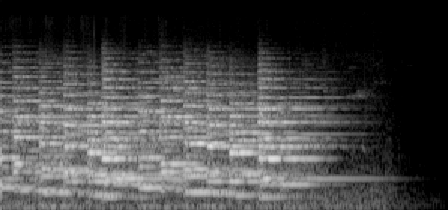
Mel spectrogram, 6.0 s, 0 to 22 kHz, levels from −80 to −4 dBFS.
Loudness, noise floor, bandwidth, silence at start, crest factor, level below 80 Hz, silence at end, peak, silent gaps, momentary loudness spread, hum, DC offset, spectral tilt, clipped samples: -18 LUFS; -67 dBFS; 16.5 kHz; 0 s; 16 dB; -50 dBFS; 1.15 s; -4 dBFS; none; 8 LU; none; under 0.1%; -2.5 dB/octave; under 0.1%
